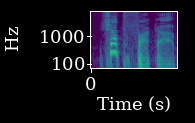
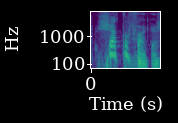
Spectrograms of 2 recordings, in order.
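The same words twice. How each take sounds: First: Hushed, near-whispered astonishment; stunned disbelief. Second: Low, quiet retold disbelief; stunned disbelief. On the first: Retold or imitated. Graduate learning they share a year, stunned. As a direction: let it out under the breath, stunned. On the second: Retelling his shock to the classmate, dumbfounded. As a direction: drop it low and soft, dumbfounded.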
